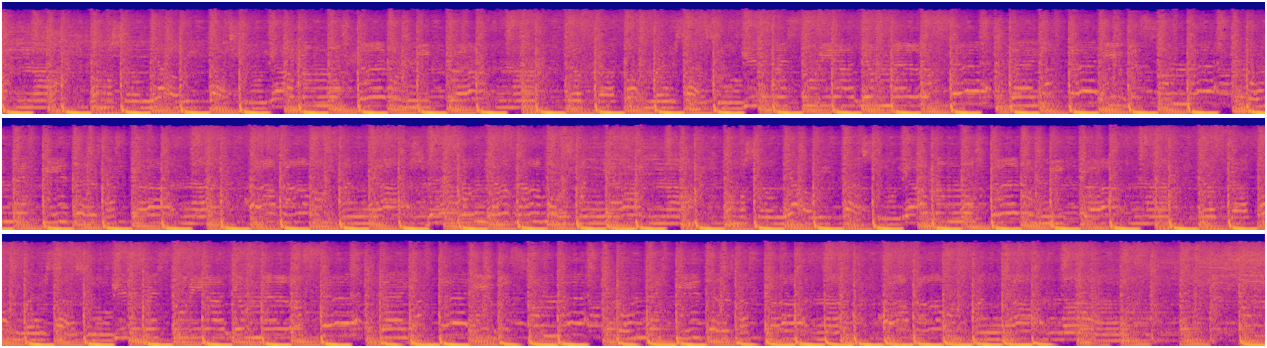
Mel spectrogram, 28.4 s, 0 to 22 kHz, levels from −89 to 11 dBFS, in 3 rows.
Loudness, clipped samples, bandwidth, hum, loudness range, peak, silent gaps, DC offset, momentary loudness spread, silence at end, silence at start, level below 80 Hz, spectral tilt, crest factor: -12 LUFS; under 0.1%; 17 kHz; none; 1 LU; 0 dBFS; none; under 0.1%; 2 LU; 0 s; 0 s; -12 dBFS; -3.5 dB/octave; 10 dB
